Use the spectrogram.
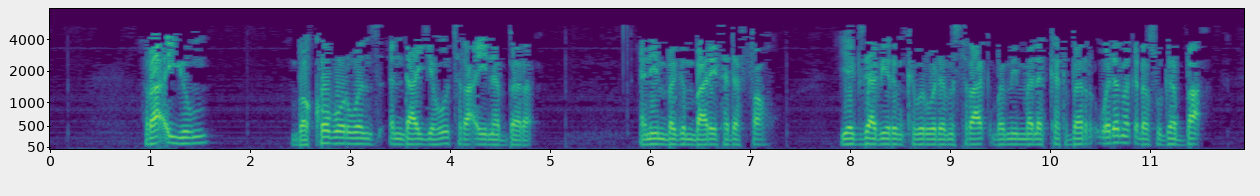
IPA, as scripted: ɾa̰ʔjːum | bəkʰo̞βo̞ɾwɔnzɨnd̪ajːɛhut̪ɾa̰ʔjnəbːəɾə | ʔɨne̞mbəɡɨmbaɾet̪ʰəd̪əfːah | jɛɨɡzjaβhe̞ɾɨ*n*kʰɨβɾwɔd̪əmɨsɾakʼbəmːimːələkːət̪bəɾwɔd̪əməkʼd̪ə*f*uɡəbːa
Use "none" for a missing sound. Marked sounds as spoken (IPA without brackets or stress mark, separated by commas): m, s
